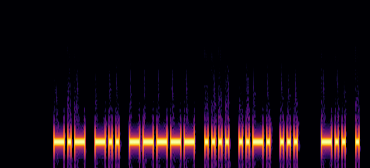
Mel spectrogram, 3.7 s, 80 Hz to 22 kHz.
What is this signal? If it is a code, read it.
Morse code, heard as a keyed tone, about 36 wpm, 700 Hz. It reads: KD0HFS DE
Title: USA Callsign DE Callsign - 6 Characters - 35wpm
